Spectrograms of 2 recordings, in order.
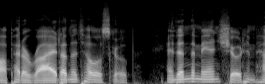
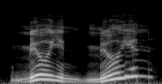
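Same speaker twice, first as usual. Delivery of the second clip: slow, high, breathless gasp of amazement; gasped astonishment; 11 semitones higher, much slower than usual. Acted. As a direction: let the number take his breath away. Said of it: "gasped Plop".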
